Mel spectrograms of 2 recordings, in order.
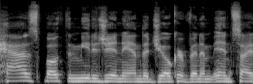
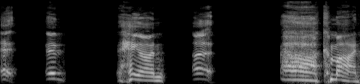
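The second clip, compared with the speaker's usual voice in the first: acted effortful grunting and heaving noises, straining; 7 semitones higher than usual. Retelling a character straining to reach others out of reach: imitating a straining character's noises. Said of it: "It's funny 'cause she's like".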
